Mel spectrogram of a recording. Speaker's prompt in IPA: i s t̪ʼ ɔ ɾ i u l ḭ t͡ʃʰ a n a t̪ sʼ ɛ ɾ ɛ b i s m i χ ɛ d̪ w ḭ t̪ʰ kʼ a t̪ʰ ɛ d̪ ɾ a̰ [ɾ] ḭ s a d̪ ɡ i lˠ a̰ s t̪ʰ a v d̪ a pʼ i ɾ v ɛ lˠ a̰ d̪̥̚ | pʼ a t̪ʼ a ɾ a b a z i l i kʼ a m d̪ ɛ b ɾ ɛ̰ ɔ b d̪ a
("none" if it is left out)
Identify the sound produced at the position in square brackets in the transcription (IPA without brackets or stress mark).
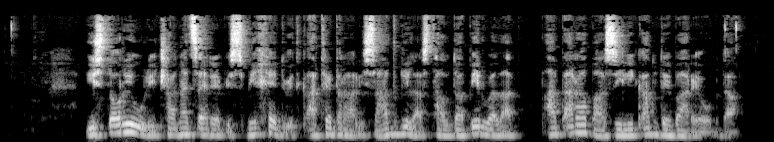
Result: l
